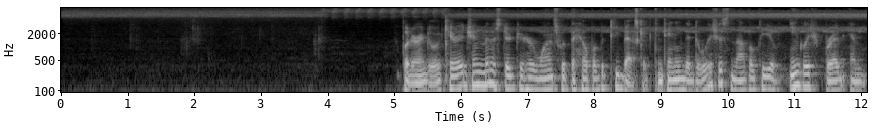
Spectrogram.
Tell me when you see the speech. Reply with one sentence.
The speech can be heard from 5.0 to 12.0 s.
